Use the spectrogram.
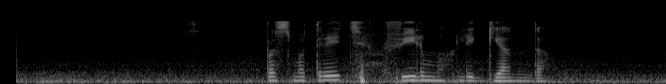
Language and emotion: Russian, neutral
